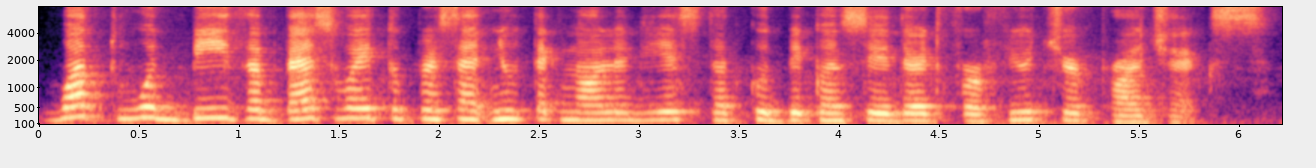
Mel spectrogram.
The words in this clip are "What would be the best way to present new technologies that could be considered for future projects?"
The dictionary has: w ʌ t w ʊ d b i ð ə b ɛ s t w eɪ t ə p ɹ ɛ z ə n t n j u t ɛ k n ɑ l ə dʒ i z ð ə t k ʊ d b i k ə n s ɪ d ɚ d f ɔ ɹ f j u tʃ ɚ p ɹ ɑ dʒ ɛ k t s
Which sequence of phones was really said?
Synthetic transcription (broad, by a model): w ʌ t w ʊ d b i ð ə b ɛ s t w eɪ t ə p ɹ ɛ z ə n t n j u t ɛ k n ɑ l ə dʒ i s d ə t k ʊ d b i k ə n s ɪ d ɚ d f ɔ ɹ f j u tʃ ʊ p ɹ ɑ dʒ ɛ k t s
